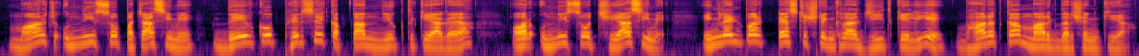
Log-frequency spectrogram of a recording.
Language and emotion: Hindi, neutral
